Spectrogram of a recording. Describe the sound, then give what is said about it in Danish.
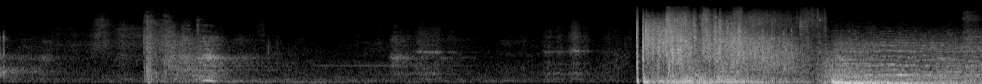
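Quiet, murmuring ambience is suddenly broken by a huge, loud explosion boom outside that fills the space with a sustained roaring rumble and crackling debris, continuing to the end. “Det er altså, kæmpe brag. Eksplosion, ja. der sker udenfor.”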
